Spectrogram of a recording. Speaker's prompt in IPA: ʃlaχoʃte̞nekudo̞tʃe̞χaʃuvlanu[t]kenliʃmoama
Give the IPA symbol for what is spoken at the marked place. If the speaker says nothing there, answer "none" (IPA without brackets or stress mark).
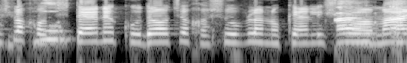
none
